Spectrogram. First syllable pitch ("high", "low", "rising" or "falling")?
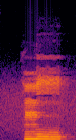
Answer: high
